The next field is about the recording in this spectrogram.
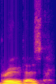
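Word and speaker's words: Bryde's: the books uh but it's Norwegian and it's pronounced bruders you can see it's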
